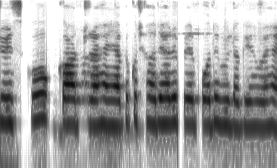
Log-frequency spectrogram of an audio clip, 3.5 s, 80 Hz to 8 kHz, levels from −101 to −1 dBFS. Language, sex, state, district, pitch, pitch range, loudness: Hindi, female, Punjab, Kapurthala, 265 Hz, 255-275 Hz, -17 LUFS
